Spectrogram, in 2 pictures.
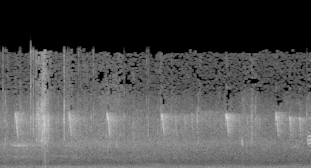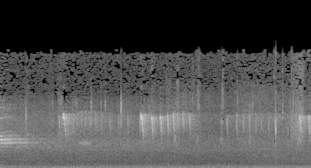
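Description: Short, high-pitched bird chirps repeating about once a second over steady outdoor background noise, with a brief higher call about halfway through.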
